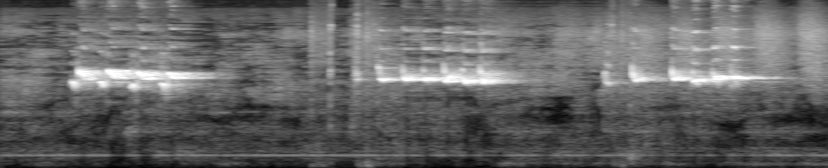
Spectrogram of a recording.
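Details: Sooty-headed bulbul in lively, nonstop song: three bursts of bright, warbled whistles, each about a second long, separated by short pauses, over a constant low electrical hum.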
